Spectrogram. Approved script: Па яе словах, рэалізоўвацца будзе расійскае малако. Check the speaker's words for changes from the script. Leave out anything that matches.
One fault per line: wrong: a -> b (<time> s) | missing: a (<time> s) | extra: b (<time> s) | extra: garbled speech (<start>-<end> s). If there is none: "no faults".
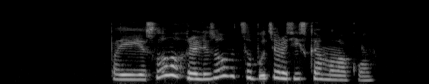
no faults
